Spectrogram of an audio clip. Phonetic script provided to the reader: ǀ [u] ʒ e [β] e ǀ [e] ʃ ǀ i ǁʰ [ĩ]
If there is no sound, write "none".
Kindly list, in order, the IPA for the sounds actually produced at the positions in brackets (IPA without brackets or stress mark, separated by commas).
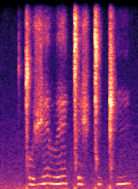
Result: ʊ, β, e, i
